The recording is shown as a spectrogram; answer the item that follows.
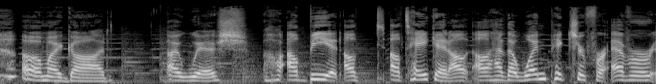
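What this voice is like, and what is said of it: Usual voice. Nothing is said of it.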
